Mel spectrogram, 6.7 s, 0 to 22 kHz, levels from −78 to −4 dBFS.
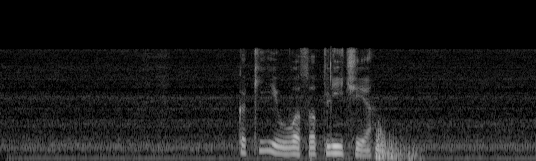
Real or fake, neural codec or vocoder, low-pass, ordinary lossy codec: real; none; 7.2 kHz; AAC, 48 kbps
